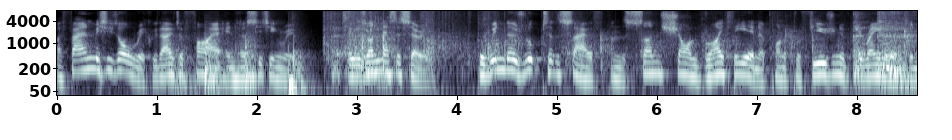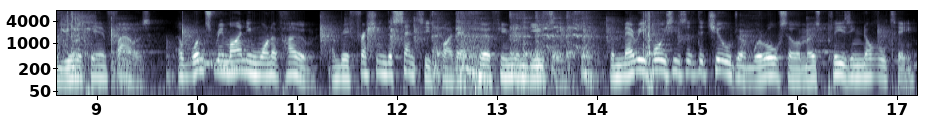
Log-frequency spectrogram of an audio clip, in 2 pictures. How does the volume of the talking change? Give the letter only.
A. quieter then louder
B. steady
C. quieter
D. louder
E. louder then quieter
B.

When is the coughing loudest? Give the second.
8 s.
